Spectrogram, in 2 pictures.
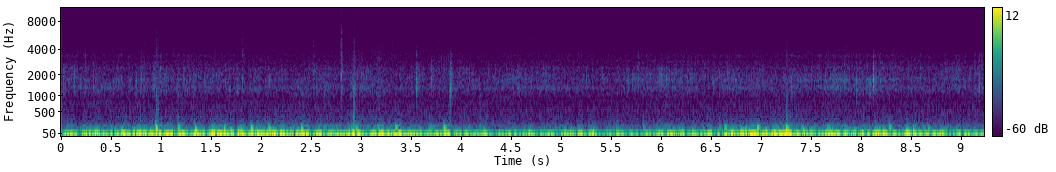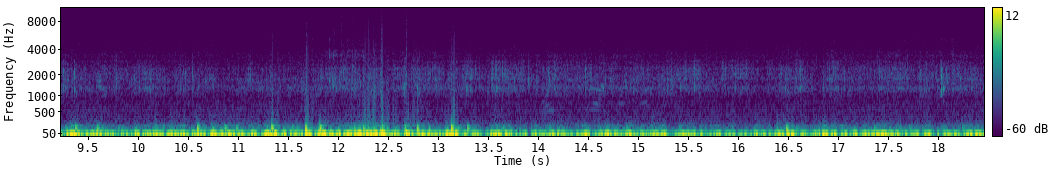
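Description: Bicycle tyres rattle and crunch over a rocky dirt trail.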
